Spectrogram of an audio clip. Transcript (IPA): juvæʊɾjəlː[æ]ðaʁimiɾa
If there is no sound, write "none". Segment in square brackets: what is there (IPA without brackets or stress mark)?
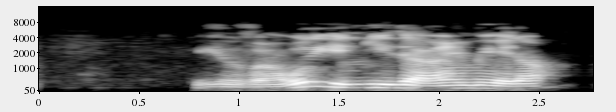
i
